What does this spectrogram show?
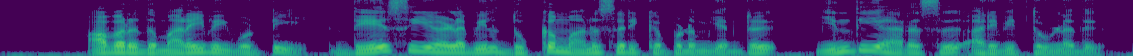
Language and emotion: Tamil, neutral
